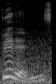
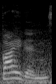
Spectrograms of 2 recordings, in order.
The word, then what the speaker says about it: Bidens: And I finally learned last year that it's actually pronounced Biddens. I had been saying Bidens for a while, but it's Biddens.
